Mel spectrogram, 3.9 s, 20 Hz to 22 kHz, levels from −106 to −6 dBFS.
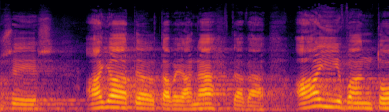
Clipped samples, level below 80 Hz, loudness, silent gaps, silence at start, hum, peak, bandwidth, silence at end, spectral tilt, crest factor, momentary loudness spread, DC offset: under 0.1%; -66 dBFS; -28 LUFS; none; 0 s; none; -12 dBFS; 14.5 kHz; 0 s; -6 dB/octave; 18 dB; 13 LU; under 0.1%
